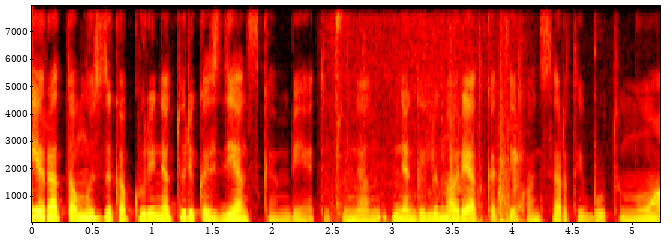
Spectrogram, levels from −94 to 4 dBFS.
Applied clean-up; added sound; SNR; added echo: none; Bus; 10 dB; none.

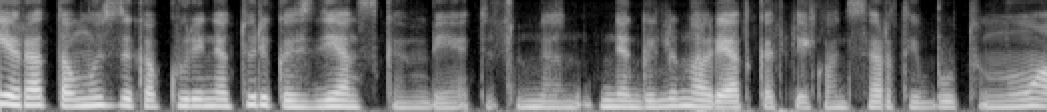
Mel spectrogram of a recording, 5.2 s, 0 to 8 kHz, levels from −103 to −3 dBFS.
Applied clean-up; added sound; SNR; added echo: neural diffusion model UNIVERSE++.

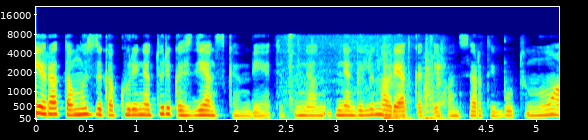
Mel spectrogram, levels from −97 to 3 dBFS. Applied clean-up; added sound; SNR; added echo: classical method log-MMSE.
